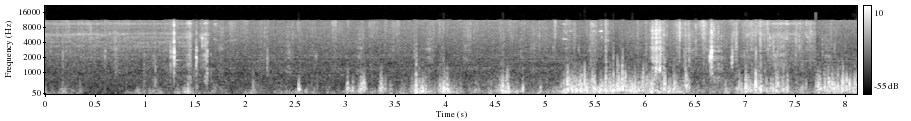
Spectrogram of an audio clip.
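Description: Unshod hooves of a horse under saddle striking a dirt arena at a trot, the hoofbeats scattered at first. From about five seconds in they become louder and are mixed with a rushing noise.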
